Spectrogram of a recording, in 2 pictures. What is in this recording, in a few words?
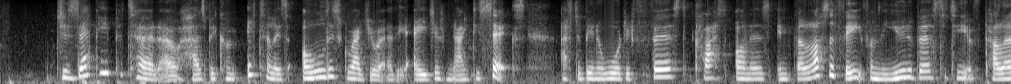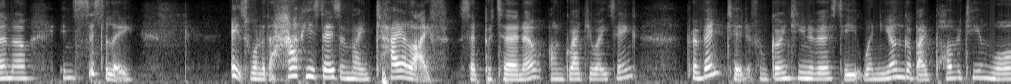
News British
